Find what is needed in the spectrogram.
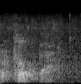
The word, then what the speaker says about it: ricotta: And I appreciate the, as an Italian, the way you say it, ricotta.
